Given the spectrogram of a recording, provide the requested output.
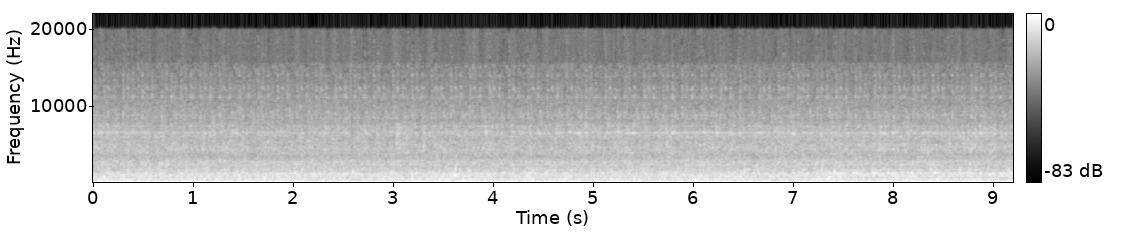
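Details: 2007 Dodge Ram 5.7 HEMI V8 after water pump replacement, warming up while bleeding air, coolant about 140°F at thermostat, no leaks; even steady idle with smooth low rumble, no knocking or misses; normal.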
